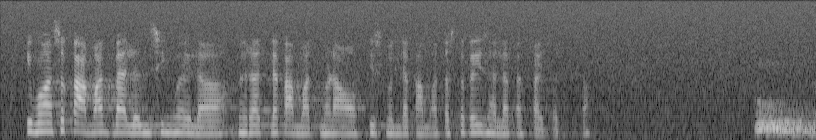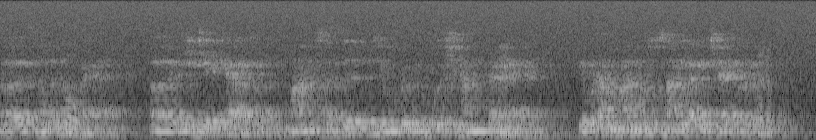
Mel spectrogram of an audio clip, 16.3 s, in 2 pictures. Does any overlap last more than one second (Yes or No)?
No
